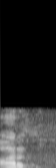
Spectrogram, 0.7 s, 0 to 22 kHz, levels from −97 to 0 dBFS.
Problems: constant background noise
